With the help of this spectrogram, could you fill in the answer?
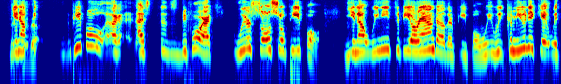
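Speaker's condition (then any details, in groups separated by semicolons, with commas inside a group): No condition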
